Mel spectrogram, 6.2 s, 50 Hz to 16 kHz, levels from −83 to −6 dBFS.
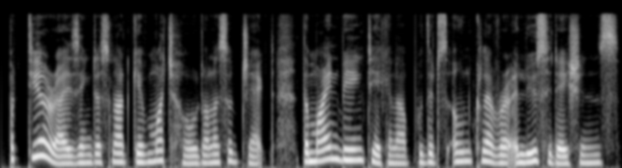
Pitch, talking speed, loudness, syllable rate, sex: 185 Hz, 195 wpm, -18 LUFS, 5.0 syllables/s, female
